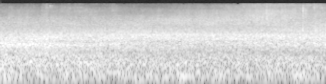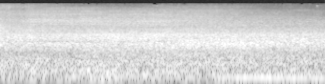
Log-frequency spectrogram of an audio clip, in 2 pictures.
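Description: Traffic hums steadily on a busy road nearby.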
